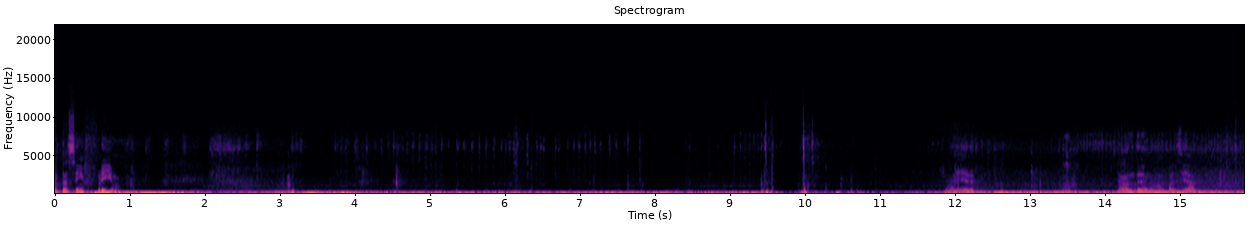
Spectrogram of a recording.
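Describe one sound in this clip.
Bicycle tyres roll over concrete with a low rumble.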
